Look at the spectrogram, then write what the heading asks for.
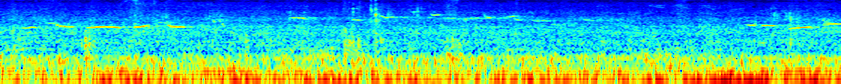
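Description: Faint bird calls, thin wavering high notes near the start, in the middle and again near the end, over a low steady outdoor rumble.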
